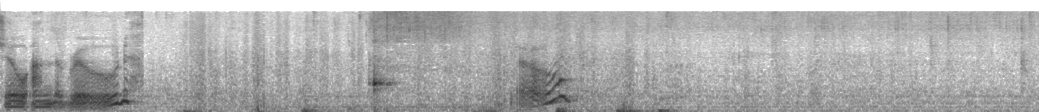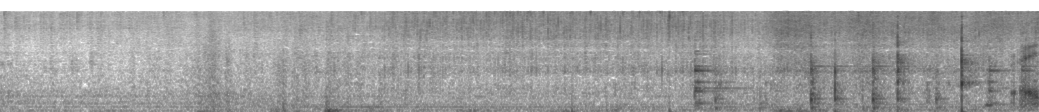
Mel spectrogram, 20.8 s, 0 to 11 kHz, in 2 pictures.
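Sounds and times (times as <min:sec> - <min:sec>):
speech: 0:00.0 - 0:01.6, 0:05.2 - 0:05.8
bacon bits and onion sizzling in a pan: 0:03.3 - 0:20.7
scraping, clattering hits from stirring in a pan: 0:17.2 - 0:20.7.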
